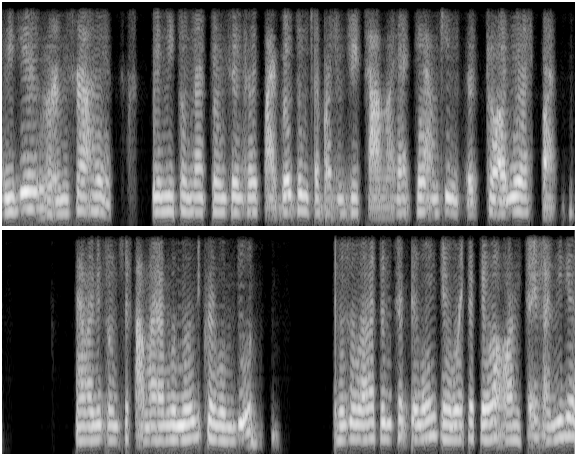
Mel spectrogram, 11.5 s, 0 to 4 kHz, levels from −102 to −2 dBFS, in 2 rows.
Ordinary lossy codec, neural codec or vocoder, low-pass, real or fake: none; codec, 16 kHz, 0.5 kbps, FreqCodec, smaller model; 3.6 kHz; fake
